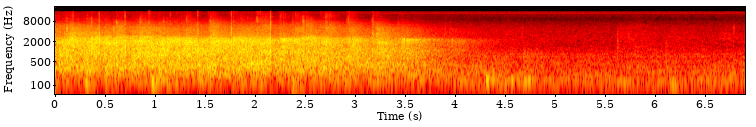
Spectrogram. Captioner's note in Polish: oklaski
